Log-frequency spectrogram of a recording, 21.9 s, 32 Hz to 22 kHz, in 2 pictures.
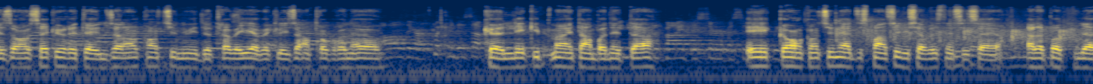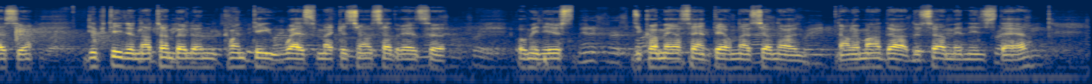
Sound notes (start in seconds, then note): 11.7 applause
